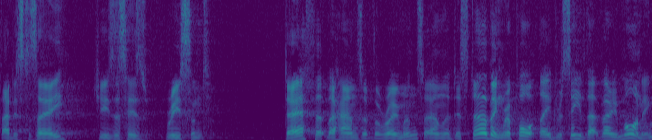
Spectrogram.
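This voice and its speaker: In a British accent, a man speaks at a moderate pace with a medium pitch, a dark, mellow tone, and lively intonation. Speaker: professor and chapel speaker. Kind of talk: chapel talk; scripture reading. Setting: college chapel with audience.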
